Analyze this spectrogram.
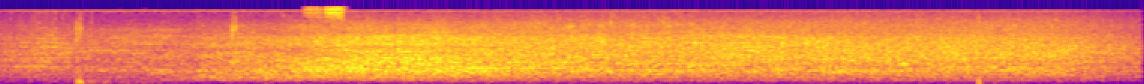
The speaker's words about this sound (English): There's no commentary. The crowd barely reacts. Nope. But it was an absolute belter, and there's enough audio there. You can hear the corner kick being taken. You can hear the ball.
